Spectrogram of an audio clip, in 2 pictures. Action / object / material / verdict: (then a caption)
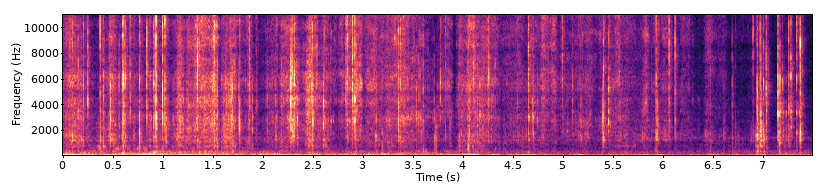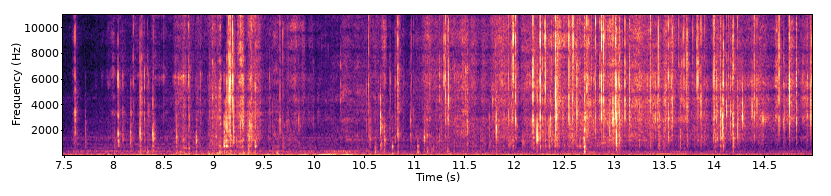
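scrape / thin thermal paper receipt / paper / none. Bare fingertips crumple a small, thin, blank white thermal paper receipt into a ball, then unfold and stretch it. The sound is a dense, crackling crinkle with bright, sharp snaps over a low rustle. It thins out briefly in the middle before the crackle builds again.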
